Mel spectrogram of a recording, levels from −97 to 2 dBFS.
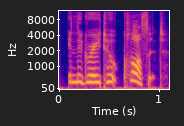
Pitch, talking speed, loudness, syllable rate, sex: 295 Hz, 270 wpm, -15 LUFS, 6.5 syllables/s, female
